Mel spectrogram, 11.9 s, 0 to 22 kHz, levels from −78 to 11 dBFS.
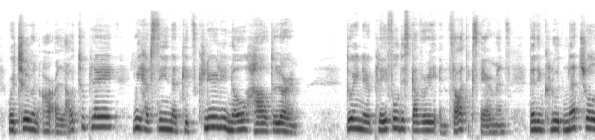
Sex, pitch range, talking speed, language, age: female, 185-230 Hz, 130 wpm, English, 20-39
